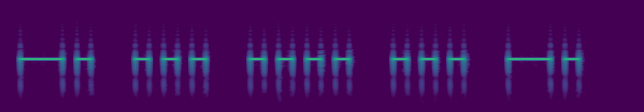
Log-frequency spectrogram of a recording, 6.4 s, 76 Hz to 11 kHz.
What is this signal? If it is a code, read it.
Morse code, heard as a keyed tone, about 8 wpm, 800 Hz. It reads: NSHSN
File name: LEZIONI / 4 Q1S 8wpm 2710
